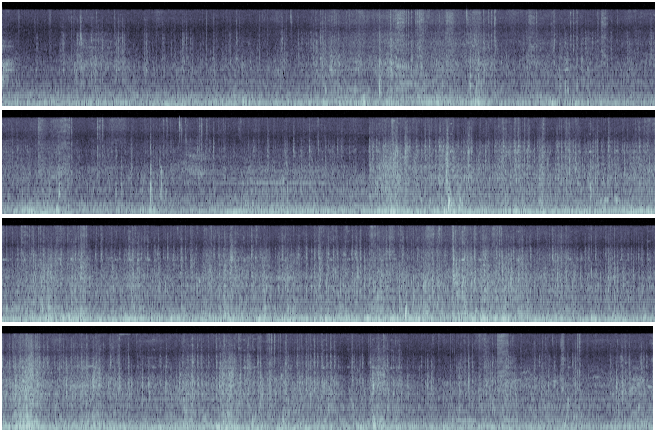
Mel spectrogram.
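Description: Four-wheel-drive Jeep driving slowly on a dirt track, heard from inside the cabin: a steady low engine and road rumble with occasional knocks from bumps. The engine note rises and gets louder about ten seconds in.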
